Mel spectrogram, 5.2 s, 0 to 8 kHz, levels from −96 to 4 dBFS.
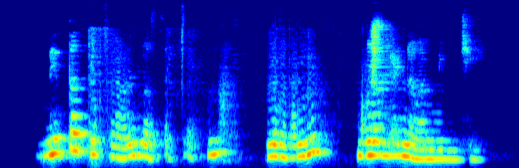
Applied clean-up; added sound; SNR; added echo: neural mask model DeepFilterNet 3.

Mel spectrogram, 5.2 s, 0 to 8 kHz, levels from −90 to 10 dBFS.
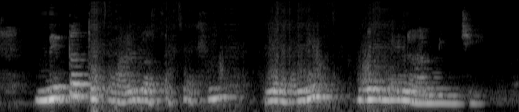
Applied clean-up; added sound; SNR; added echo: neural separator model SepFormer DNS4.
